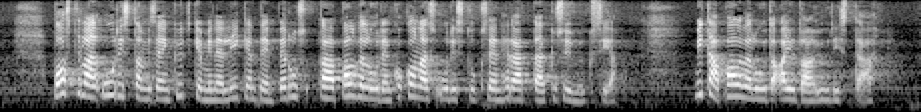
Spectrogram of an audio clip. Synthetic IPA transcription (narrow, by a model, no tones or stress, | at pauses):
po̞st̪ilɑjnʔuːdist̪ɑmise̞ŋk̟yt̪k̟emine̞liːk̟e̞nt̪e̞ːmspɑlʋe̞lujde̞ŋko̞ko̞nɑjsuːdist̪ukse̞ːnɦe̞ɾæt̪ːæːkysymyksiæ̰ | mit̪æpɑlʋe̞lujt̪ɑ̰ʔɑjot̪ɑːnyhdist̪æ̰ː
